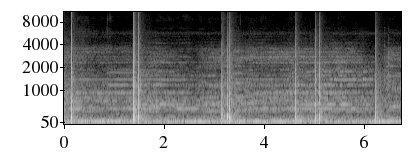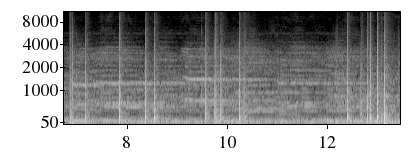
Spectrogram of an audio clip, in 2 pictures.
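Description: Fireworks bursting in a starmine display, sharp bangs at irregular intervals that bunch into a rapid cluster near the end, over music played for the show.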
